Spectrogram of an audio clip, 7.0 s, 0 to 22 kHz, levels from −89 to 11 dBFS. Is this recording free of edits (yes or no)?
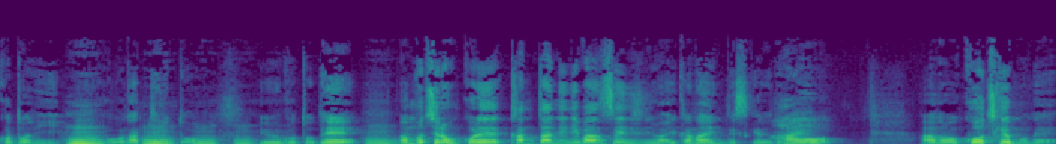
yes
